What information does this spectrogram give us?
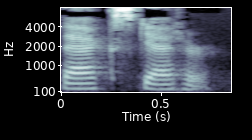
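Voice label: "Backscatter", English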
